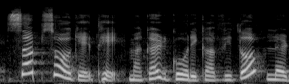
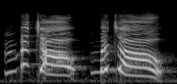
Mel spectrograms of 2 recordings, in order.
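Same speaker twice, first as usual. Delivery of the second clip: much higher, loud screams of help; panicked cry for help; 10 semitones higher, 3 dB louder, much slower than usual. Acted. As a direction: scream in terror as the fire spreads. Crow's wing catches fire. (घबराकर ज़ोर से चीखना)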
